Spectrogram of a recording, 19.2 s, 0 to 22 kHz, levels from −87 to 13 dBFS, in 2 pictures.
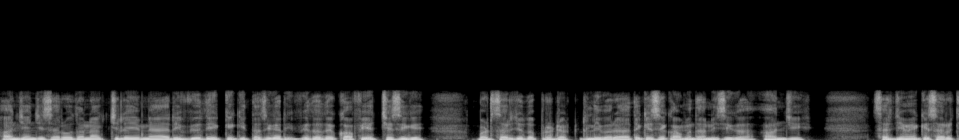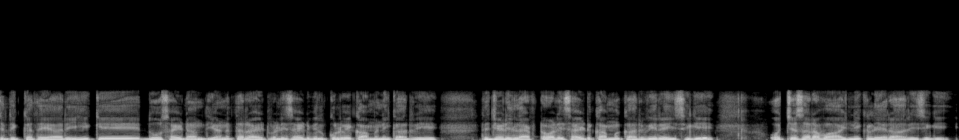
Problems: background sounds at intervals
